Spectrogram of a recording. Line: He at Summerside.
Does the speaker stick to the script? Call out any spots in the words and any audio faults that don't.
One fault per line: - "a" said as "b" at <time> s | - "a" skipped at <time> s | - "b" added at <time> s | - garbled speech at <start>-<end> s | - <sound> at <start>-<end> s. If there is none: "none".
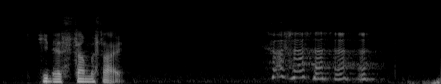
- laugh at 2.6-3.9 s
